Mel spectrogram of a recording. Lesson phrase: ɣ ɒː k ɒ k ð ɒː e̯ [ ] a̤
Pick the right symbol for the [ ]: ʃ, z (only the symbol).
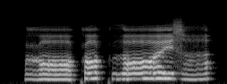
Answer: z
